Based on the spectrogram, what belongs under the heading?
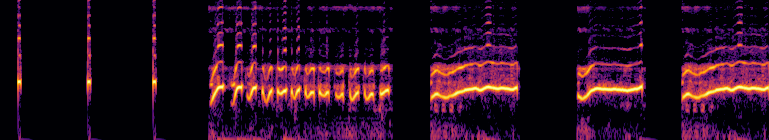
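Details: Ruddy-breasted crake, a recording used for trapping: three short single notes, then a fast rattling trill of quavering notes, followed by three longer, harsh, rising-then-level wailing phrases with pauses between.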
